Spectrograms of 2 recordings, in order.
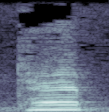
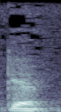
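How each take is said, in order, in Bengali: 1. k ধ্বনিটিতে বাতাসের একটি জোরালো ঝলক আছে। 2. k ধ্বনিটি অল্পপ্রাণ, এতে বাতাসের ঝলক নেই।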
